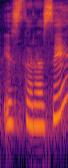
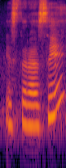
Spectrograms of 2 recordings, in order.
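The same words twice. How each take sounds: The two takes are said the same way.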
